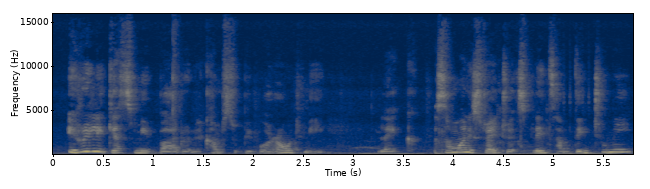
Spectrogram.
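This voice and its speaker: A woman speaks at a fairly quick pace with big swings in loudness, over noticeable background noise. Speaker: YouTube vlogger. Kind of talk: casual vlog monologue. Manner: fast.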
